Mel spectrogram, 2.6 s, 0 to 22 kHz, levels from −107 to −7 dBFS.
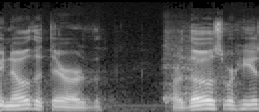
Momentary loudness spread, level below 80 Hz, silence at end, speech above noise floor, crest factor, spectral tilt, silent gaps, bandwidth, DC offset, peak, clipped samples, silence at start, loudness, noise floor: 15 LU; -66 dBFS; 0 s; 38 dB; 18 dB; -4.5 dB/octave; none; 12 kHz; under 0.1%; -10 dBFS; under 0.1%; 0 s; -27 LUFS; -65 dBFS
